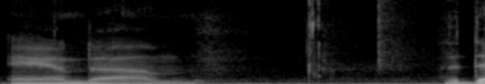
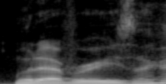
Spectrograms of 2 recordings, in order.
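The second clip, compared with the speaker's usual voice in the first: ordinary talk, nothing marked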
